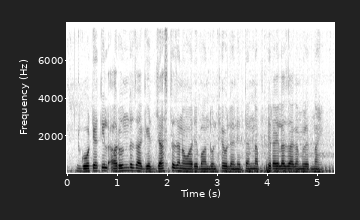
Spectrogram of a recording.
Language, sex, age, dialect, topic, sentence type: Marathi, male, 18-24, Standard Marathi, agriculture, statement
